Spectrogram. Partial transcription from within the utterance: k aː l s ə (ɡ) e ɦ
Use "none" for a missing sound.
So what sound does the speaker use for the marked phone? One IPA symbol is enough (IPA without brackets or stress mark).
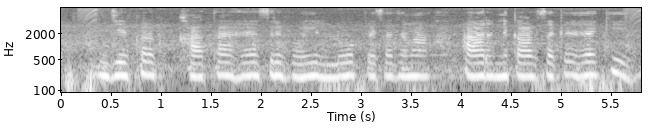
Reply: k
